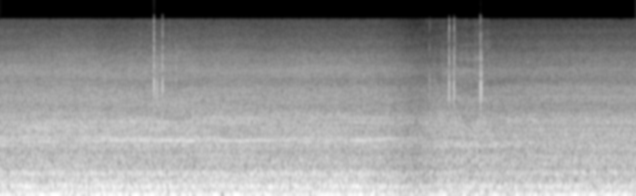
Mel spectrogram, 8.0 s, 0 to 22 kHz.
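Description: Steady rush of airflow around a Schleicher K13 glider in flight, heard from inside the cockpit. A few faint ticks come about two seconds in and again near six seconds.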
